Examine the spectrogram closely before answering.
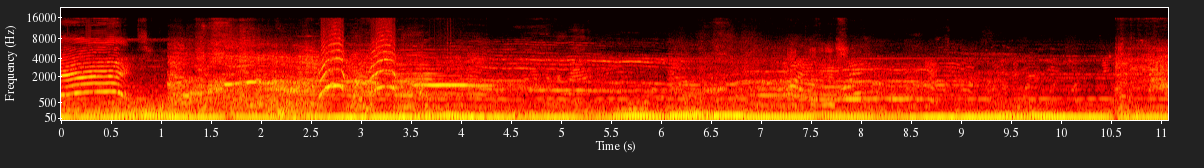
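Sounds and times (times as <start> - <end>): loud music with deep bass: 0.0 - 11.0.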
